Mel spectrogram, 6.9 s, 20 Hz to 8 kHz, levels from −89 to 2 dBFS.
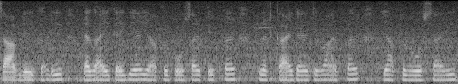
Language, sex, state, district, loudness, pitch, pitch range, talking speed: Hindi, female, Haryana, Jhajjar, -19 LUFS, 170 Hz, 165-180 Hz, 165 wpm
